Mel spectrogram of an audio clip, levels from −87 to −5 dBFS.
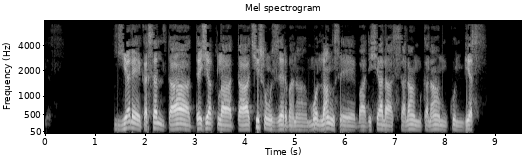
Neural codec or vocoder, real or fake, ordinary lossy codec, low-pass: none; real; MP3, 32 kbps; 7.2 kHz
